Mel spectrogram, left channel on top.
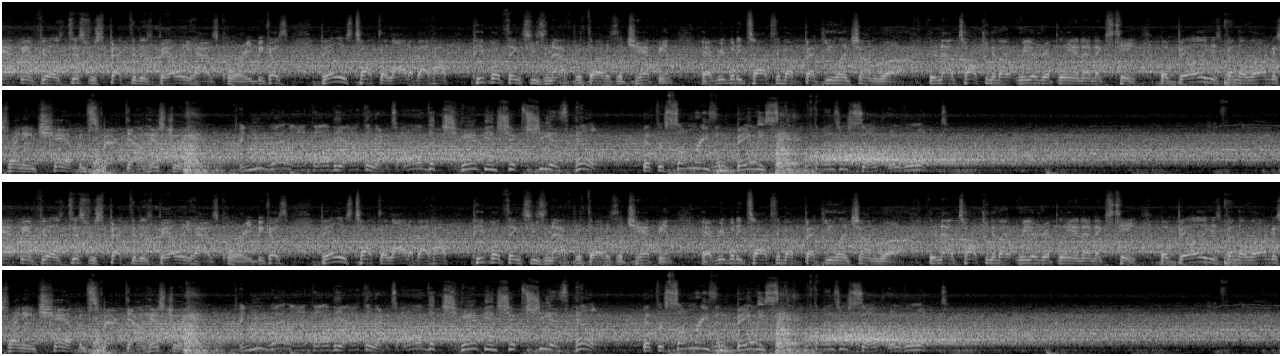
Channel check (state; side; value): identical; both; correlation 1.00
